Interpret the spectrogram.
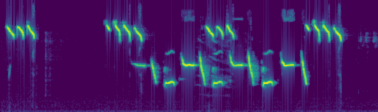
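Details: A purple sunbird opens with a quick burst of very high tinkling notes, pauses, then gives a jumbled series of sharp downward-slurred chips and lower buzzy notes against a silent background.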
